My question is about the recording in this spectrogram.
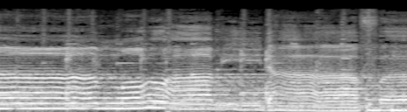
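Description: Buddhist devotional chant music: a voice sings long held notes, sliding between pitches a couple of times.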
